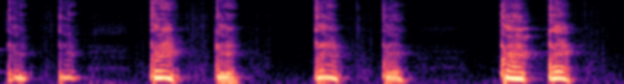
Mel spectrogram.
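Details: Adult coughing: eight short, harsh, voiced cough bursts arriving in pairs with brief pauses between, in a quiet room.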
